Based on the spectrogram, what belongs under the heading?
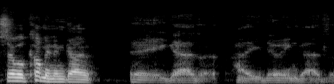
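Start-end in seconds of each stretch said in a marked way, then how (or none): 1.3-3.3 put-on gravelly voice, lower and quieter. Imitating a guest who joined a stream panel: imitating a gravelly voice. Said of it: "he's got that gravelly voice".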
